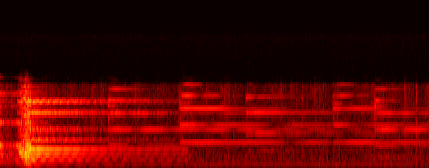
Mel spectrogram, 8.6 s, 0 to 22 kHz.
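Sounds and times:
church tower bells ringing: 0:00.0 - 0:08.5.

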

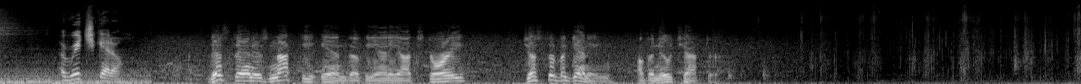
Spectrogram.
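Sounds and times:
speech: 0:00.6 - 0:01.4, 0:02.1 - 0:07.4
footsteps crunching through dry grass: 0:07.1 - 0:10.8.

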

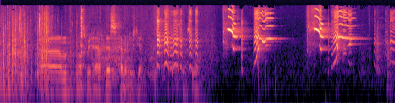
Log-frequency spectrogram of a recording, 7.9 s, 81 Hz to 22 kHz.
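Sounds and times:
speech: 0:01.2 - 0:03.2, 0:03.8 - 0:04.1
toy squeak box making warbling pitch-bending squeals: 0:03.1 - 0:07.8.

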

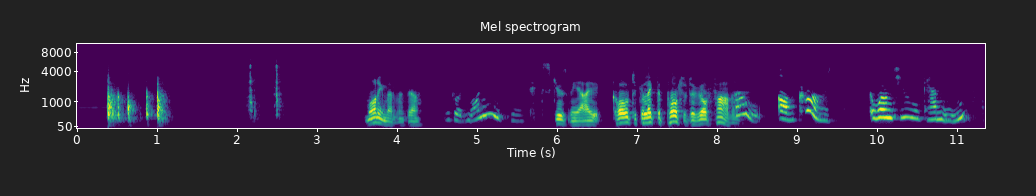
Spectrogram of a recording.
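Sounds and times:
knocking on a wooden door: 0:00.4 - 0:01.2
speech: 0:03.6 - 0:11.2.

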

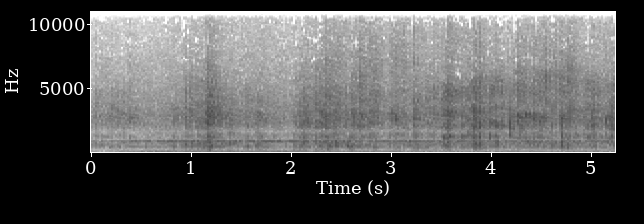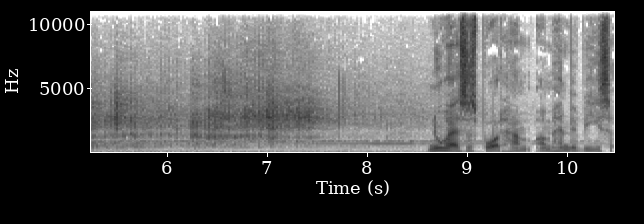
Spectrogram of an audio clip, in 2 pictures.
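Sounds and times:
dense crackling and rustling compost heap sounds: 0:00.0 - 0:09.3
faint sustained tone: 0:00.0 - 0:10.4
steady low drone: 0:00.0 - 0:10.4
speech: 0:08.6 - 0:10.4.

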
